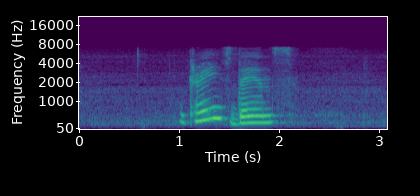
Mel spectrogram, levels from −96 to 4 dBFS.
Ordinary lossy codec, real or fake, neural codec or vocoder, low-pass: AAC, 48 kbps; real; none; 7.2 kHz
